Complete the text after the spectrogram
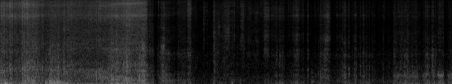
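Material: Melamine foam.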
